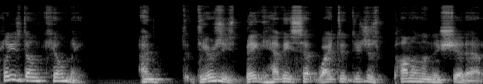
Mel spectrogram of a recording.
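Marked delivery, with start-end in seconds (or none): 0.0-0.9 high, begging, pleading voice. Speaker retells a youth tied to a chair pleading with attackers; retelling a begging plea. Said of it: "and he was begging".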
